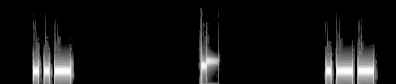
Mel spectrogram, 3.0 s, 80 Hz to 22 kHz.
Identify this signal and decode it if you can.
Morse code, heard as a keyed tone, about 31 wpm, 700 Hz. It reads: U W
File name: Single-Letter-Number-30wpm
